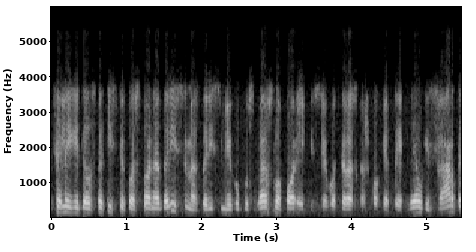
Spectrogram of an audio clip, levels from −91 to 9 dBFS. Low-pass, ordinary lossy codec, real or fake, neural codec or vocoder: 5.4 kHz; Opus, 64 kbps; real; none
